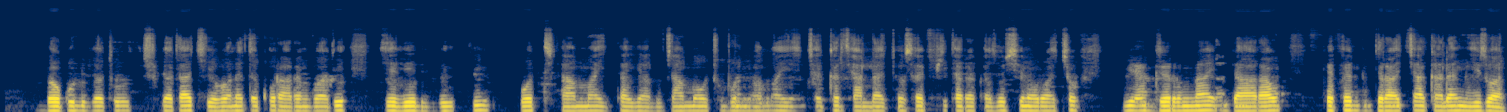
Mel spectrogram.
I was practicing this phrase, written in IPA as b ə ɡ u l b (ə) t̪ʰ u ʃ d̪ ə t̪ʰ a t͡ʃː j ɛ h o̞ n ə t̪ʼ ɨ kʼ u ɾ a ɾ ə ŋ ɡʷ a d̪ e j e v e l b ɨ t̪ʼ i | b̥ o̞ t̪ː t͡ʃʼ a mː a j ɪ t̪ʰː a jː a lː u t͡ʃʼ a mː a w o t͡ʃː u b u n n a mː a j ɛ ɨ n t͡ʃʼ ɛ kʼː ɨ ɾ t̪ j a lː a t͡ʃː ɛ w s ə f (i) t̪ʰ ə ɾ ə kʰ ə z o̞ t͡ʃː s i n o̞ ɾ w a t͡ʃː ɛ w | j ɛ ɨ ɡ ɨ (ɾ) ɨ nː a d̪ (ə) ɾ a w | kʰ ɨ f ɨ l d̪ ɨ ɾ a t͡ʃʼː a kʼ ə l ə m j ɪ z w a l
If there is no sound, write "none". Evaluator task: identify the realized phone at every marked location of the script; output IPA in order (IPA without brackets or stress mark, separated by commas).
ə, i, ɾ, a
